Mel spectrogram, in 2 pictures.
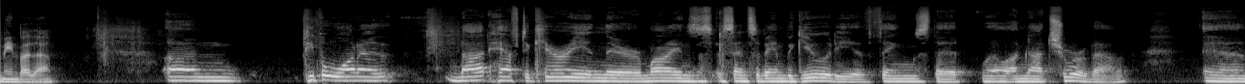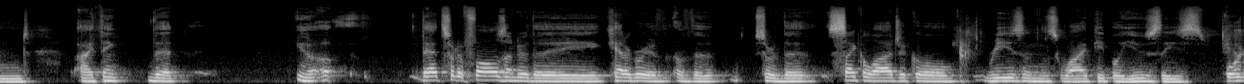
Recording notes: In front of a live audience at the Cato Institute.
